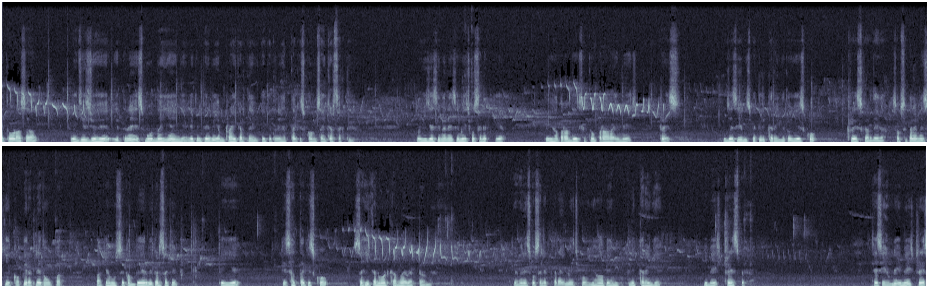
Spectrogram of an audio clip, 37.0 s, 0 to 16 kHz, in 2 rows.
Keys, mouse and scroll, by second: 9.2 click, 19.5 click, 22.2 space, 22.4 click, 27.3 click, 33.3 click.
